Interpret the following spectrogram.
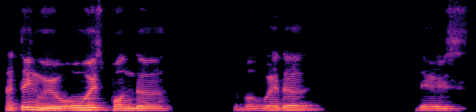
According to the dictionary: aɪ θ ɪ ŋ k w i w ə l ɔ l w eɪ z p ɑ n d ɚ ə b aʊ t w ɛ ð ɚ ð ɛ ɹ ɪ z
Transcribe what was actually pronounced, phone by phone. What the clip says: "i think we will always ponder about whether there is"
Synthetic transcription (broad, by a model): aɪ t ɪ ŋ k w i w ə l ɔ l w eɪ s p ɑ n d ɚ ə b aʊ t w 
